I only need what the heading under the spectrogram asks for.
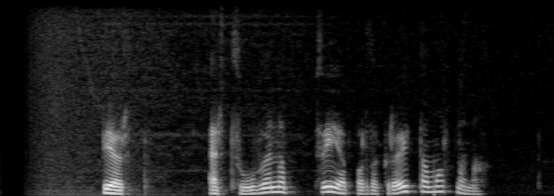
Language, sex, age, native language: Icelandic, female, 50-59, Icelandic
